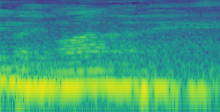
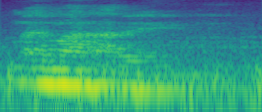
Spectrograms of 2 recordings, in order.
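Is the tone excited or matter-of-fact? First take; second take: excited; matter-of-fact. First: It is said in an excited, joyful tone. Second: It is said in a plain, matter-of-fact tone. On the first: It announces the arrival as glad tidings. "एक होता है अरे मेहमान आ रहे हैं" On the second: It merely gives the news of an arrival. "एक होता है मेहमान आ रहे हैं"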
